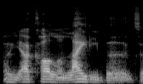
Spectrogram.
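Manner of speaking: ordinary talk, nothing marked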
